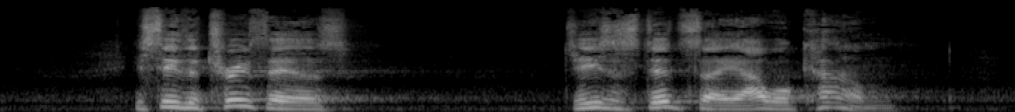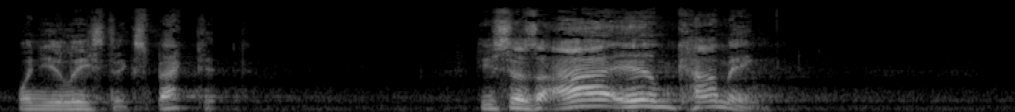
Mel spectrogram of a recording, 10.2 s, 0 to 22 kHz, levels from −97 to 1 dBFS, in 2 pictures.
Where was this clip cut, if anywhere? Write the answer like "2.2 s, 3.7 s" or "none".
7.4 s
